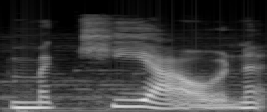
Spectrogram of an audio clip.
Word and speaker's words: McKeown: So Sandra, you like the book Essentialism from Greg McKeown. Is that how you say it? McKeown?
